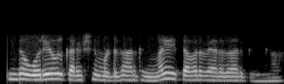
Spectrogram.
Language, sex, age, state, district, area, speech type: Tamil, female, 45-60, Tamil Nadu, Mayiladuthurai, rural, conversation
